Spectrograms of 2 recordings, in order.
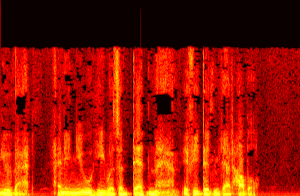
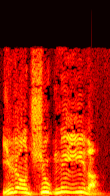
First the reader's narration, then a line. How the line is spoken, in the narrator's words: Picard screamed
